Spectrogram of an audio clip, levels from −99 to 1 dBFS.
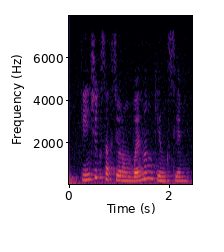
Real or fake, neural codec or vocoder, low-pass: real; none; 7.2 kHz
